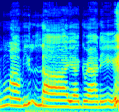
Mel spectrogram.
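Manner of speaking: put-on proud small child replying in her granny's dialect; childlike answer. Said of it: "And I said".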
